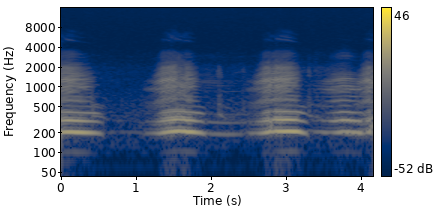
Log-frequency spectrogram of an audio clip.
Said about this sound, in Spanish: Con ustedes, amigos que nos escuchan, la rana toro.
